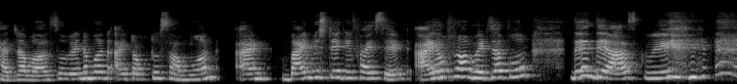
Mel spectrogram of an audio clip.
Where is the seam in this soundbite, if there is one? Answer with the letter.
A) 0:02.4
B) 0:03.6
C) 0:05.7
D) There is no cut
D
